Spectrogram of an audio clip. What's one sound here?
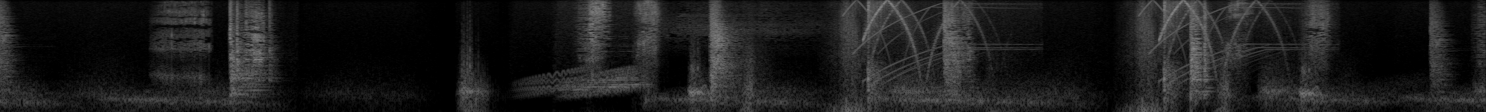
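Sharp magical zaps and swooshes ring out again and again during a fight.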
